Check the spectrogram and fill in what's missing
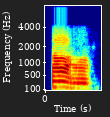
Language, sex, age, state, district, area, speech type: Odia, male, 45-60, Odisha, Nuapada, urban, conversation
